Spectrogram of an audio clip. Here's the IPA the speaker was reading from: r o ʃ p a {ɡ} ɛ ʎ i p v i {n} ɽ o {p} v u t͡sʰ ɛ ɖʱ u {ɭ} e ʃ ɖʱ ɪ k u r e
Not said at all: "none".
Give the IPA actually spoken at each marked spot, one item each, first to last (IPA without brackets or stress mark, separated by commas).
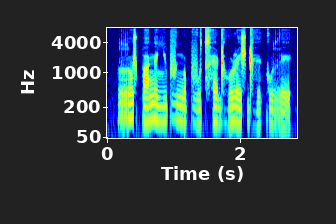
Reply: ŋ, ŋ, p, ɭ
